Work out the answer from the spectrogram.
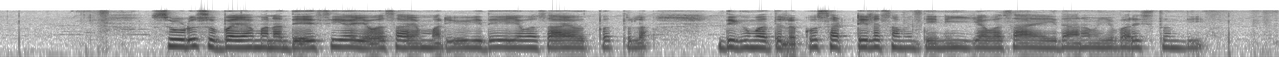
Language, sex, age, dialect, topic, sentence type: Telugu, female, 18-24, Telangana, agriculture, statement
